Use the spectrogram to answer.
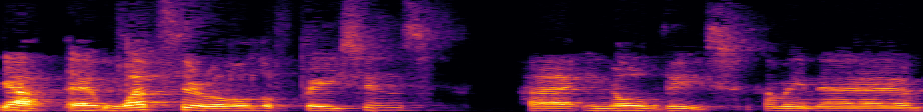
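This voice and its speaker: With a non-native accent, a man speaks at a fairly slow pace and fairly high pitch, his intonation fairly even. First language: not English. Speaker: podcast host. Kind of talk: interview on a live podcast. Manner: halting, hesitant. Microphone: connection froze.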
